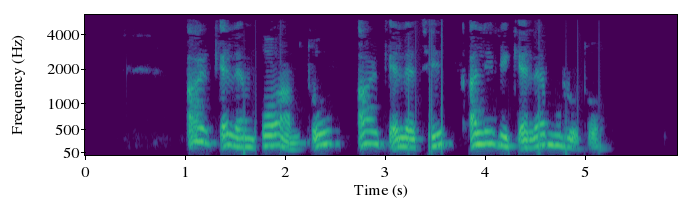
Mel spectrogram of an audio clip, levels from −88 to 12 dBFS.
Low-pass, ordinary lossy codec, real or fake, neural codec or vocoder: 5.4 kHz; MP3, 32 kbps; real; none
